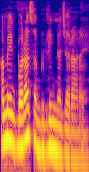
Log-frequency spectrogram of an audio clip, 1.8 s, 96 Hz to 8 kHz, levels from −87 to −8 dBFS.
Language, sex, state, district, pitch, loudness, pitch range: Hindi, female, Arunachal Pradesh, Lower Dibang Valley, 175 Hz, -14 LUFS, 145-210 Hz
